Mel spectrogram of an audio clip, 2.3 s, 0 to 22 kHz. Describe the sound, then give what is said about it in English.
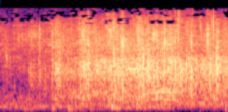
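Audience applause as a US president is introduced on stage for a speech: dense clapping from many hands that builds during the first half second, then holds loud and steady to the end. “And a special thanks to the 42% of you actually applauded.”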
